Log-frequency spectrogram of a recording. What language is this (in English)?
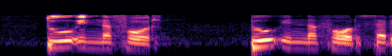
Kannada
